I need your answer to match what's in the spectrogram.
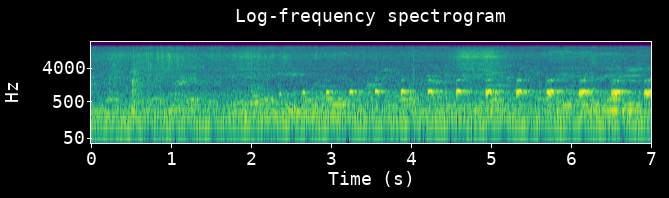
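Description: Guineafowl chicks give short, repeated peeping notes, several per second, over a steady low hum.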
